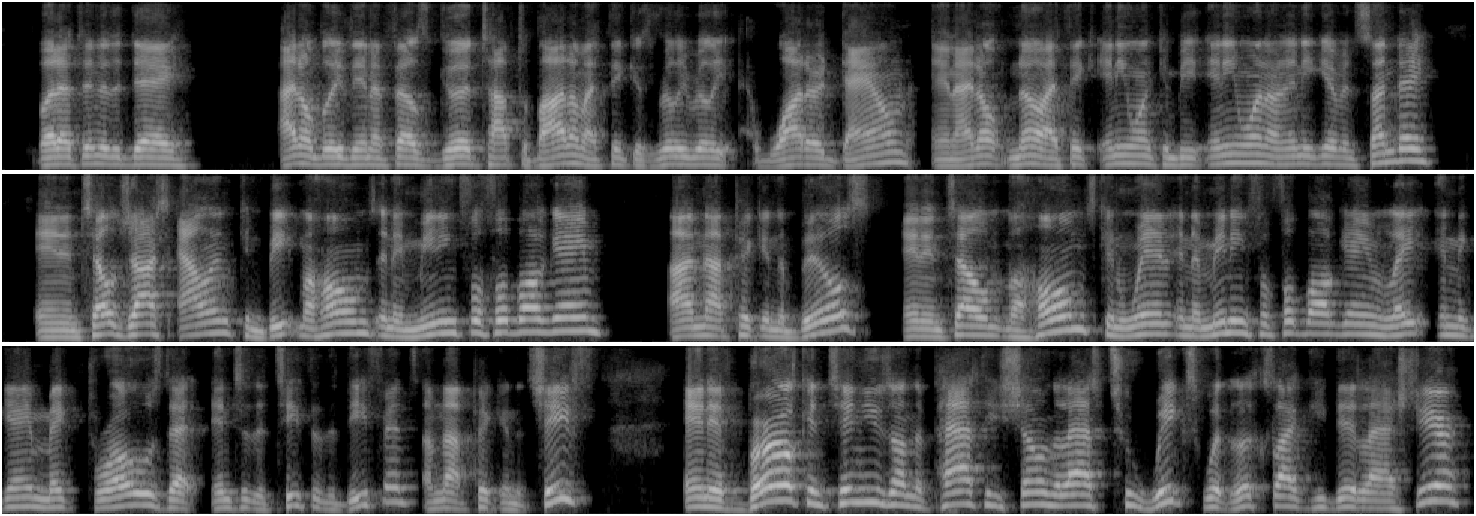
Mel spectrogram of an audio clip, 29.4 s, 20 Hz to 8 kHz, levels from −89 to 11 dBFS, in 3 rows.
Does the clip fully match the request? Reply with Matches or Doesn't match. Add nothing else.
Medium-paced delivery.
Doesn't match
